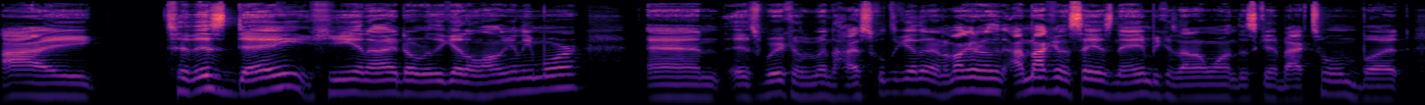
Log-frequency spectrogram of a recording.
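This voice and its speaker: Young male vlogger, mid-pitch voice, casual rambling storytime, animated delivery. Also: quick pace, clean tone. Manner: rambling, many fillers and restarts; animated, swings between loud and mumbled. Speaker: vlogger telling a work story.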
